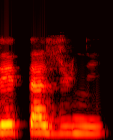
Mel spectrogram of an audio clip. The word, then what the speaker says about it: États-Unis: Oui, si le pays commence par une voyelle, je vais faire la liaison en Z. Par exemple, les États-Unis ou les Émirats arabes unis.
